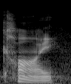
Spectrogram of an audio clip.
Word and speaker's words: Key: Is it Key or is it Kai? How do you like that pronounced? It could be pronounced either way, I guess. Run a post scan. Key, okay.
